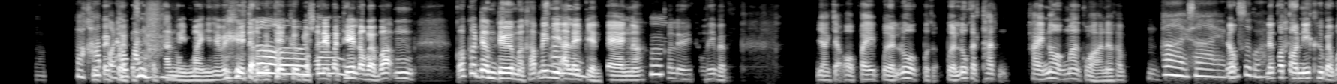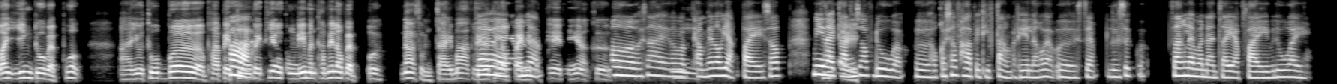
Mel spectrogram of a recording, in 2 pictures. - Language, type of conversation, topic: Thai, unstructured, สถานที่ไหนที่ทำให้คุณรู้สึกทึ่งมากที่สุด?
- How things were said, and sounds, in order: laughing while speaking: "ใช่ไหม ?"; chuckle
